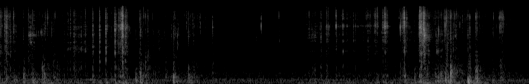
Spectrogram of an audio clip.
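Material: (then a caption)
Soap. A solid red, translucent, dried bar of soap is held in the hand and shaved with a utility knife blade, with flakes crumbling off. Quiet, dry, crisp scraping and crackling strokes come in bright, short bursts, with a few sharper snaps standing out.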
